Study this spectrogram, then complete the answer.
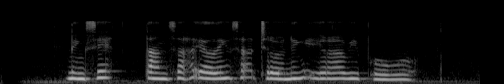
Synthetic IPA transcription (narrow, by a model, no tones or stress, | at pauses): nɪŋsɪh | t̪ansahelɪŋsaʔd̥ʒ̥ɾo̤nɪŋiɾawib̥ɔ̤wɔ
